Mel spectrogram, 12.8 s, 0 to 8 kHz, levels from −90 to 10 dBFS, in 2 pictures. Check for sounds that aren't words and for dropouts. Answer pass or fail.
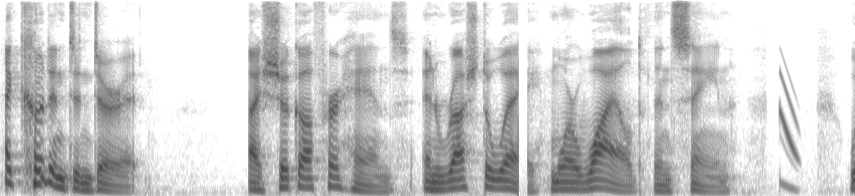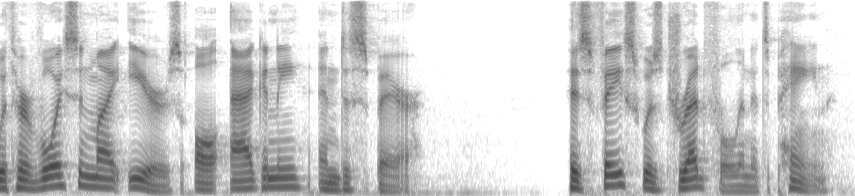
fail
